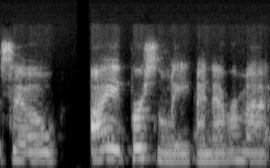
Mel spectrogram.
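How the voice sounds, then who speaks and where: With a Russian accent, a woman speaks. Her pitch is fairly low. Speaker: investor. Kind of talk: panel discussion.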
